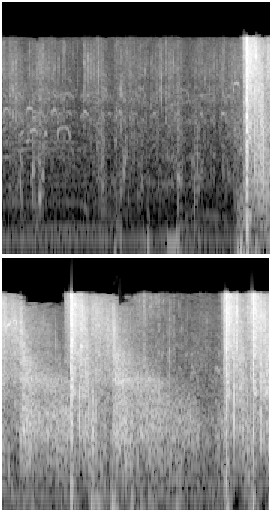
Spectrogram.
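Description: Four shotgun blasts, the first about two and a half seconds in after a quiet stretch, the last two close together, each trailing off in a long rolling echo.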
